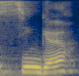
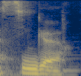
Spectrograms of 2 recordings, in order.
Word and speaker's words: Singer: Et oui, ça se prononce Singer comme le chanteur en anglais et non pas Singer.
